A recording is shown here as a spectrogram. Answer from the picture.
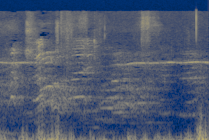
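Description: Children's voices calling and chattering at a distance, high and brief, over a constant low rumble.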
